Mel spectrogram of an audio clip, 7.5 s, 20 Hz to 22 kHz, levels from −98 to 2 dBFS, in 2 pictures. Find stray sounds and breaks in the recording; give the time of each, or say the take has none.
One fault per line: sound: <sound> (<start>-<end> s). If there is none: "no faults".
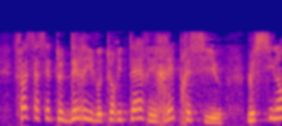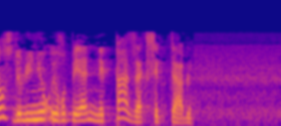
no faults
